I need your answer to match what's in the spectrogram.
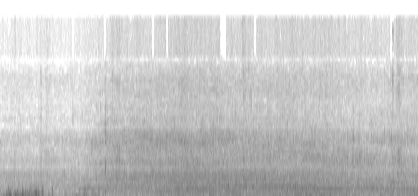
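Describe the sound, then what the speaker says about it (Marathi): Sea waves roll onto the beach at Malvan in a steady, unbroken roar, with wind buffeting the microphone. "मालवणचा समुद्र किनारा"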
